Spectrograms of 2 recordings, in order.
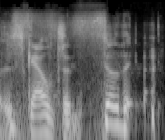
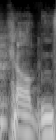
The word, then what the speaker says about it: Kelton: I got her name wrong. So it's a portmanteau of her first name and surname. Skelton. That's right. Sorry, Kelton.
